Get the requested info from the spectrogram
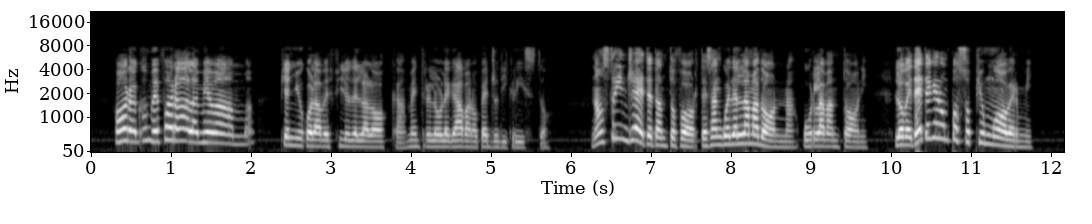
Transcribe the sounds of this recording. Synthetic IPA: oːɾakomefaɾalamiːamamːa | pjaɲːukolaːvailfiʎːod̪elːalɔkːa̰ment̪ɾeloleɡaːvanopɛd͡ʒːod̪ikɾist̪o̰ | nonst̪ɾind͡ʒeːt̪et̪ant̪ofɔrt̪esaŋɡwed̪elːamad̪ɔnːaurlaːvant̪ɔːni | loved̪eːt̪ekenːompɔsːopjumːwɔːvermi

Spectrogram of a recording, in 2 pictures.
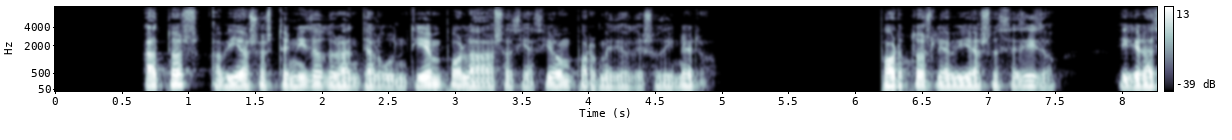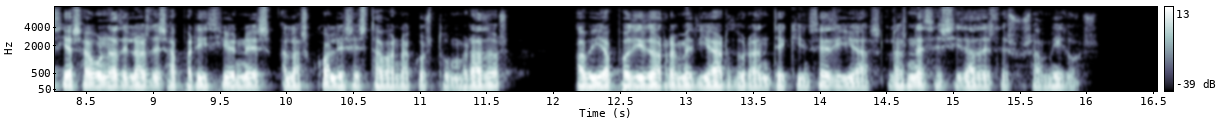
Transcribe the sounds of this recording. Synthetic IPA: at̪o̞saβiaso̞st̪e̞niðo̞ðuɾant̪e̞alɣunt̪je̞mpo̞laːso̞θjaθjo̞mpo̞ɾme̞ðjo̞ðe̞suðine̞ɾo̞ | po̞ɾt̪o̞zleaβiasuθe̞ðiðo̞ | iɣɾaθjasaunaðe̞lazðe̞sapaɾiθjo̞ne̞salaskwale̞se̞st̪aβanako̞st̪umbɾaðo̞s | aβiapo̞ðiðo̞re̞me̞ðjaɾðuɾant̪e̞kinθe̞ðiazlazne̞θe̞siðaðe̞zðe̞su̥samiɣ̞o̞s

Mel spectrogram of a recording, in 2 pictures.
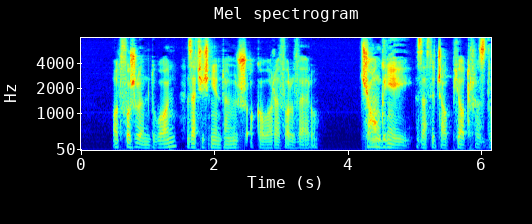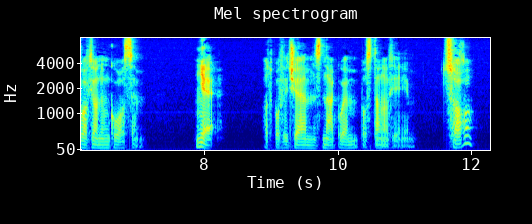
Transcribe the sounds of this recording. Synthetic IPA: ɔt̪fɔʐɨwɛmd̪wɔɲzat͡ɕiɕɲɛnt̪ɔ̃juʂɔkɔwɔɾɛvɔ̰lvɛ̰ɾṵ | t͡ɕɔ̰ŋɡɲejzasɘt͡ʂawpʲjɔt̪ɾzd̪wavʲjɔnɘmɡwɔsɛm | ɲɛ | ɔt̪pɔvʲjed͡ʑawɛmznaɡwɛmpɔst̪anɔ̰vʲjḛɲɛ̰m | t̪sɔ

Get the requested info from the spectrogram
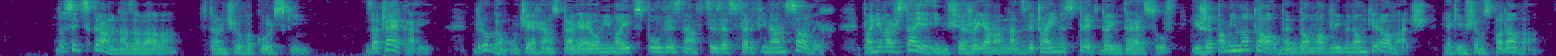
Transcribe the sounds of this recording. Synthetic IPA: d̪ɔsɘt͡ɕskɾɔmnazaba̰va̰ | ft̪ɾɔɲt͡ɕiwvɔkulskʲi | zat͡ʂɛka̰j | d̪ɾuɡɔ̰̃w̃ʔṵt͡ɕɛxɛw̃spɾavʲjajɔ̃w̃mʲimɔjifspuwvɘznaft̪sɘzɛsfɛɾfʲinansɔvɘ̰xpɔɲɛvaʐzd̪ajɛʔimɕɛʐɛjamamnad̪zvɘt͡ʂajnɘspɾɘd̪ːɔint̪ɛɾɛ̰suf | iʐɛpɔmʲimɔt̪ɔ̰bɛnd̪ɔ̃w̃mɔɡlʲimnɔ̃w̃kʲɛɾɔva̰t͡ɕjak̬imɕɛ̃spɔd̪ɔba̰

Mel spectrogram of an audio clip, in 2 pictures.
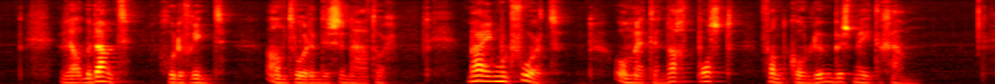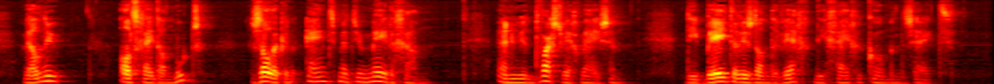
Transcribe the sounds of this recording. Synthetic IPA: ʋɛlˠbədɑŋk̚t | χudəvrint | ʔɑ̰ntʋʊːɹdədəsənaːtʊɹ | maːɹɪkmutfʊːɹt | ʔɔmːɛt̚dənɑχt̚pɔst | fɑnkolɵmbəsmejtəχaːn | ʋɛlˠny | ʔɑlˠsχɛjdɑnmut | zɑlˠɪkənɛjntmɛtymejdəχaːn | ɛnyəndʋɑɹsʋɛχʋɛjzən | dibejtərɪzdɑndəʋɛχdiχɛjχəkowmənzɛjt

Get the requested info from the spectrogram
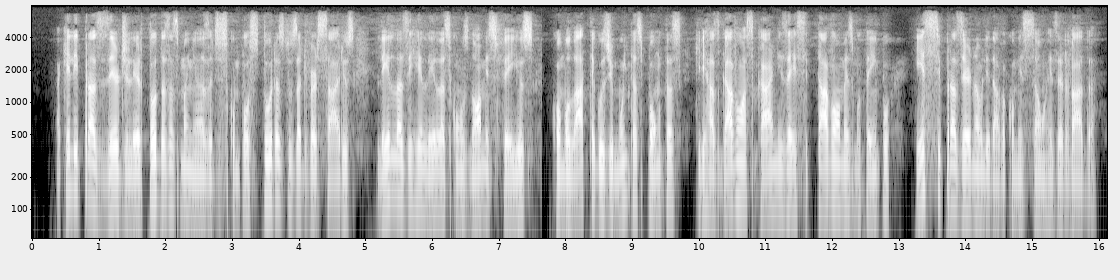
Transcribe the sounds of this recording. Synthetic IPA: akelɪpɾazeɾd͡ʒɪleɾt̪od̪ɐzɐzmɐ̃ɲɐ̃zɐd͡ʒɪskõmpost̪uɾɐzd̪ʊzad͡ʒiveɾsaɾjʊs | lelɐzɪɦelelɐskõw̃ʊznõmɪsfejʊs | kõmʊlat̪eɡʊzd͡ʒɪmũj̃t̪ɐspõt̪ɐs | kɪlɪɦazɡavɐ̃w̃ɐskaɾnɪzaesit̪avɐ̃w̃awmezmʊt̪ẽmpʊ | esɪpɾazeɾnɐ̃w̃lɪd̪avɐkomisɐ̃w̃ɦezeɾvad̪ɐ̰

